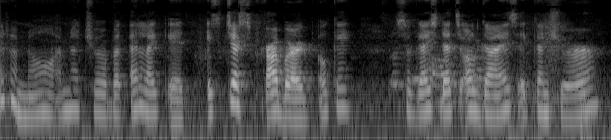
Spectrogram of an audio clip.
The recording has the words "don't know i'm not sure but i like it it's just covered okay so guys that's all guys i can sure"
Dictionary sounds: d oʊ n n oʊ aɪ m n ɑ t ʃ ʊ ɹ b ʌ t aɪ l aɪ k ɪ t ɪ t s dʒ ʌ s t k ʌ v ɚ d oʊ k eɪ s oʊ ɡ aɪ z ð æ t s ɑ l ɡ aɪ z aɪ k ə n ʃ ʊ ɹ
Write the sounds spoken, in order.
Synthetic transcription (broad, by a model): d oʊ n n oʊ aɪ m n ɑ t ʃ ʊ ɹ b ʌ t aɪ l aɪ k ɪ t ɪ t s dʒ ʌ s t k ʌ b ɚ d oʊ k eɪ s oʊ ɡ aɪ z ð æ t s ɑ l ɡ aɪ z aɪ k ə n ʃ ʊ ɹ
